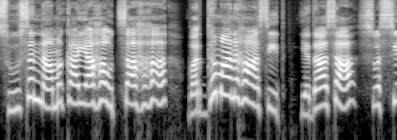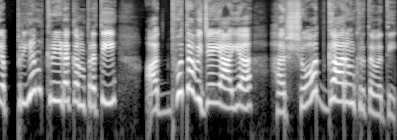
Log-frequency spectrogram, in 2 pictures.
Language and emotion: Sanskrit, happy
